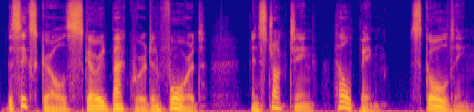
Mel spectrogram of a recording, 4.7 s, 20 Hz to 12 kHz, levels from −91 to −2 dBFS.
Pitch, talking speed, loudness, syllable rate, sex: 105 Hz, 125 wpm, -20 LUFS, 4.6 syllables/s, male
